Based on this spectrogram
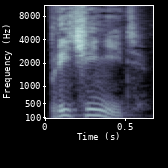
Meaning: to cause, to do
- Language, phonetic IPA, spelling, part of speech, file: Russian, [prʲɪt͡ɕɪˈnʲitʲ], причинить, verb, Ru-причинить.ogg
